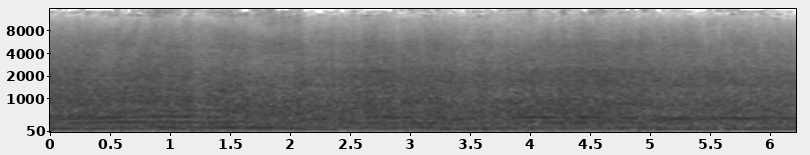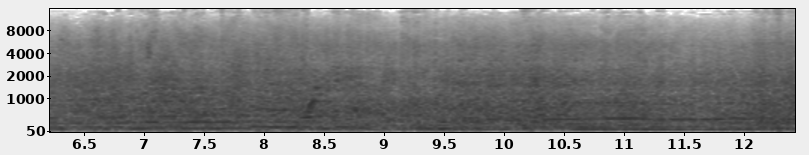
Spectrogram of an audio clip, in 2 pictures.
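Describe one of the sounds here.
A race car engine roars loudly, its pitch rising and falling as it shifts gears.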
